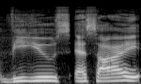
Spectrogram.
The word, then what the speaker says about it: Vusi: Vusi, V-U-S-I. I can't pronounce his last name.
